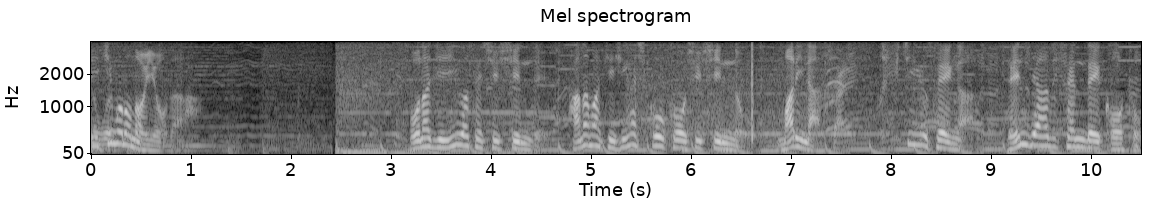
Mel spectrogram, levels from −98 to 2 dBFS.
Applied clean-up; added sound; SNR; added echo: none; none; none; none.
